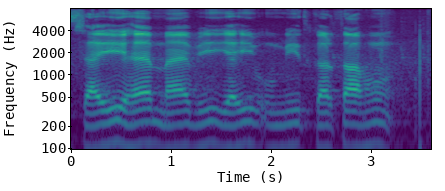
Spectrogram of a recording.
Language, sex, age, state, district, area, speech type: Urdu, male, 60+, Bihar, Supaul, rural, read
